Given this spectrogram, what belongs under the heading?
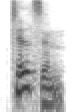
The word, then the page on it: telson: Indian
